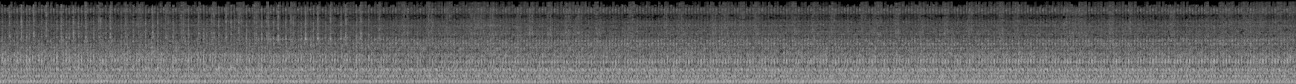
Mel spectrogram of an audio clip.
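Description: Even idle with a faint repeating chatter, under two beats a second, riding over the hum; sounds like a worn DSG clutch plate bearing.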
